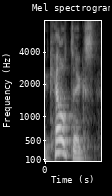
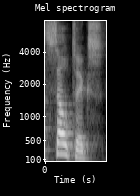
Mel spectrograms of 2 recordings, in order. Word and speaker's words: Celtic: be it should be it should be the Celtics like cake not Celtics like Circle right it that that's that's the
